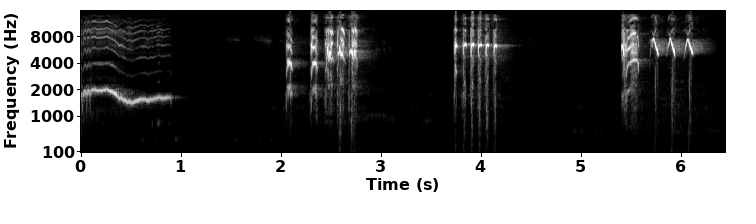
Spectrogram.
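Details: Tame captive orange-headed thrush opens with a clear falling whistle, then delivers three separate bursts of rapid high chirping notes with silent pauses between them.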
